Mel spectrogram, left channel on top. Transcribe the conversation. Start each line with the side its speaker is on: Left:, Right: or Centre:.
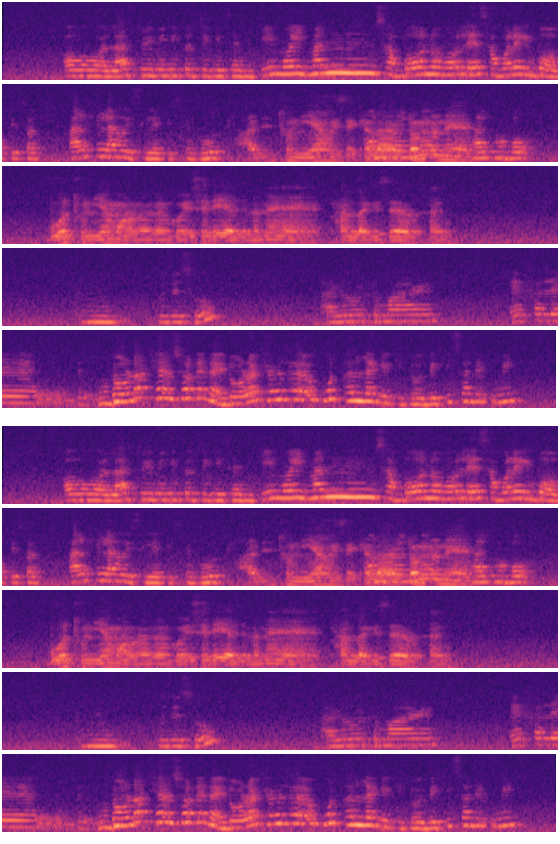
Right: অ লাষ্ট দুই মিনিটত জিকিছে নেকি, মই ইমান
Left: উম
Right: চাব নহলে চাব লাগিব অ পিছত। ভাল খেলা হৈছিলে পিছে বহুত
Left: আজি ধুনীয়া হৈছে খেলা
Right: মনোৰঞ্জন
Left: একদম মানে
Right: ভাল হ'ব।
Left: বহুত ধুনীয়া মনোৰঞ্জন কৰিছে দেই আজি মানে ভাল লাগিছে আৰু চাই।
Right: উম বুজিছো,
Left: উম
Right: আৰু তোমাৰ এইফালে দৌৰা খেল চোৱা নে নাই, দৌৰা খেল চাইও বহুত ভাল লাগে কিন্তু দেখিছা নে তুমি।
